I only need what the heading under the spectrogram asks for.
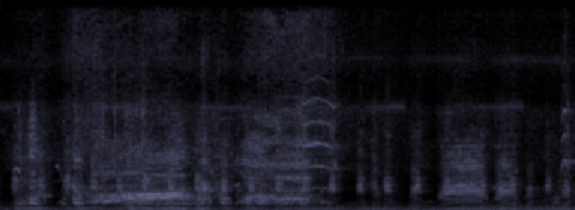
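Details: Flock of farm geese enjoying greens and water, calling in quick nasal honks that fade and return in a softer burst at the end.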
